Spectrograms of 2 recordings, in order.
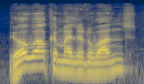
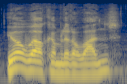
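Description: First: Lightly voiced jolly old professor, raised; beaming welcome, a hint of an old man; cheery Professor. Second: Lightly voiced cheery professor, raised; a welcome from a beaming old man. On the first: Jolly professor greeting the children, lightly voiced. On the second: Professor welcoming the children, cheery and light. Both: A narrator's reading. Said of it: "the cheery voice repeated".

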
